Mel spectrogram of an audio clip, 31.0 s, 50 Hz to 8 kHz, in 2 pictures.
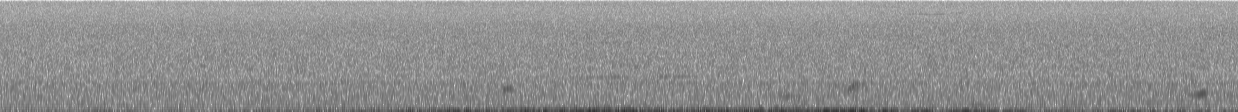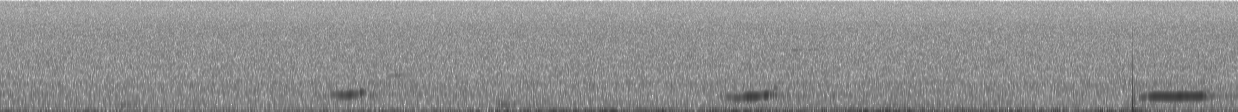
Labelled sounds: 11.5	11.8	humpback whale, 5.6 to 5.7 kHz

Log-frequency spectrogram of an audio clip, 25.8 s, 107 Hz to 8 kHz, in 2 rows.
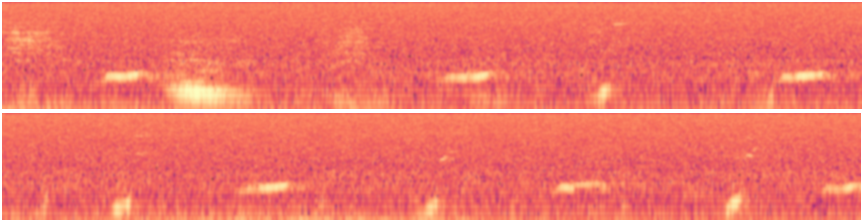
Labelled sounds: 0.0	0.5	humpback whale, 1.3 to 2.5 kHz
9.2	9.4	humpback whale, 3.1 to 3.5 kHz

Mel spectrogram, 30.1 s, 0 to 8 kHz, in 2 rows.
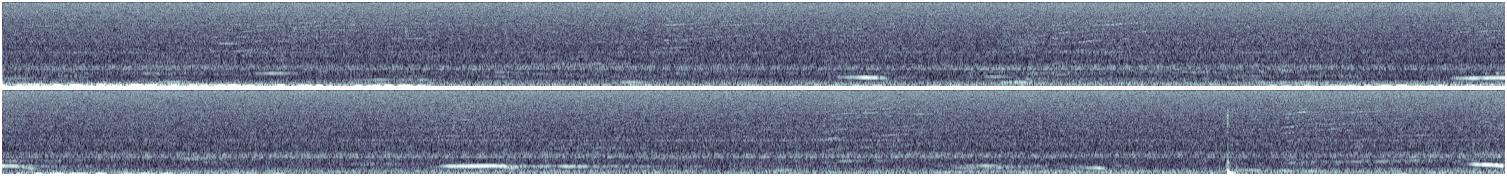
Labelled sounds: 2.3	2.6	humpback whale, 1.3 to 1.4 kHz
6.6	6.9	humpback whale, 3.3 to 3.5 kHz
10.8	11.3	humpback whale, 1.8 to 3.6 kHz
23.8	24.0	humpback whale, 1.4 to 1.6 kHz

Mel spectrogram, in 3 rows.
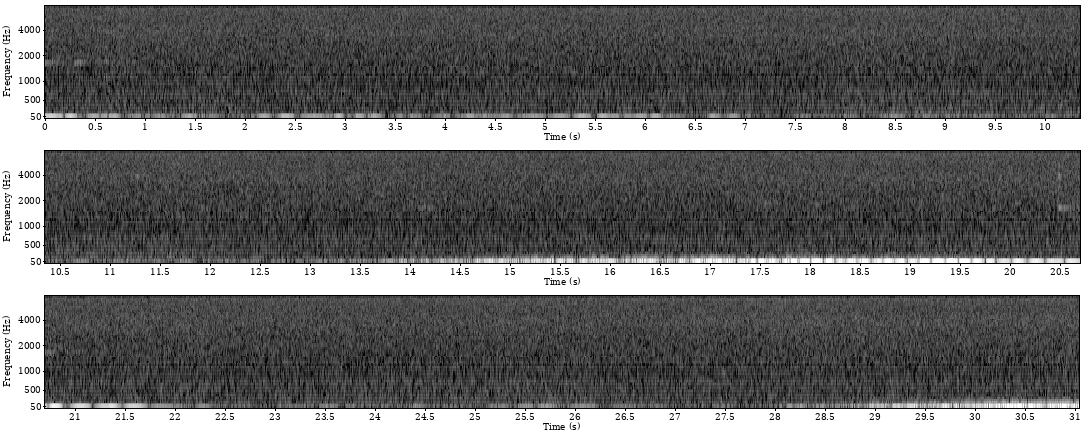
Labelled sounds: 20.5	20.8	fishing gear, 1.6 to 1.8 kHz

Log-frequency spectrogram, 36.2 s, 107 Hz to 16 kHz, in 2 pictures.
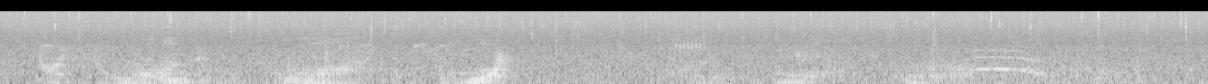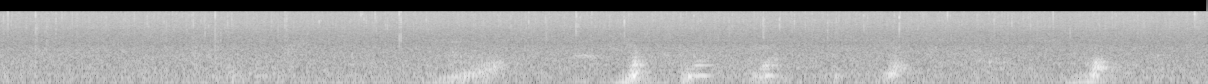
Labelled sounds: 10.2	10.5	humpback whale, 0.88 to 1.3 kHz

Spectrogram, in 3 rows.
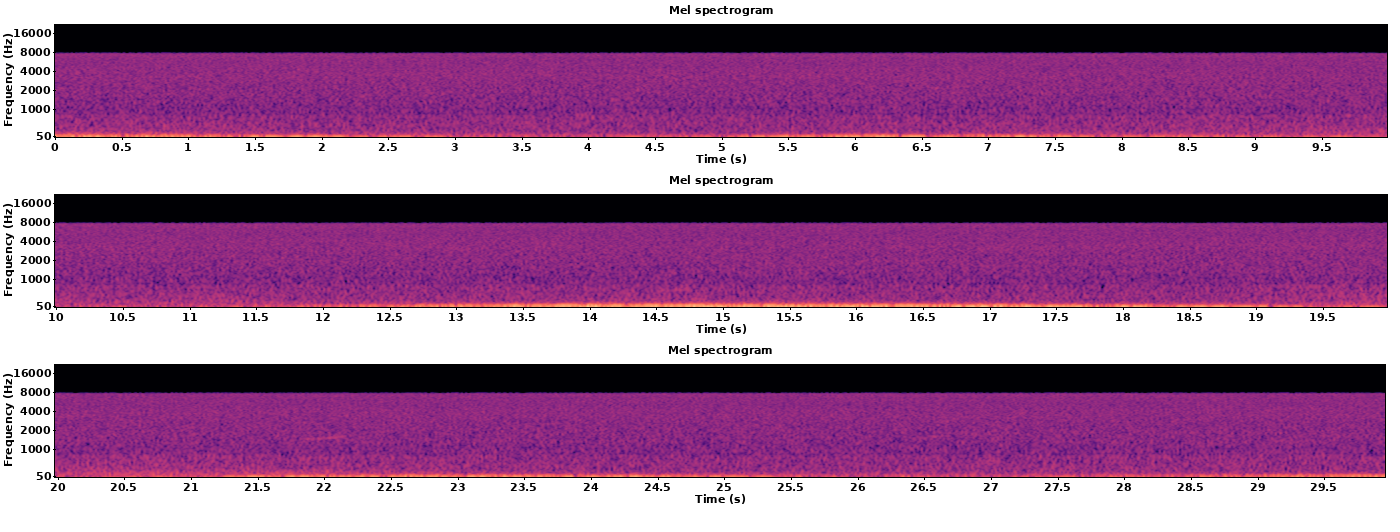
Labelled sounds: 21.8	22.2	humpback whale, 1.3 to 1.6 kHz

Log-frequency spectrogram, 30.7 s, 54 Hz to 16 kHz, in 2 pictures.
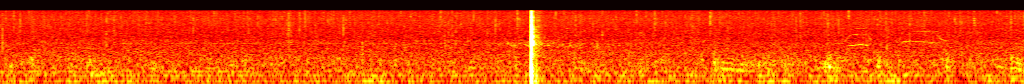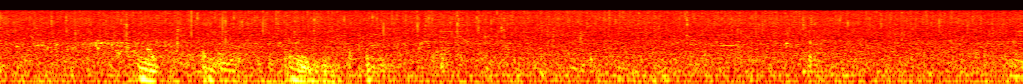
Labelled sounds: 12.8	14.0	killer whale, Bigg's (transient), 0.78 to 1.9 kHz
16.8	17.0	humpback whale, 0.78 to 1.1 kHz
26.1	26.4	killer whale, Bigg's (transient), 1.4 to 1.6 kHz

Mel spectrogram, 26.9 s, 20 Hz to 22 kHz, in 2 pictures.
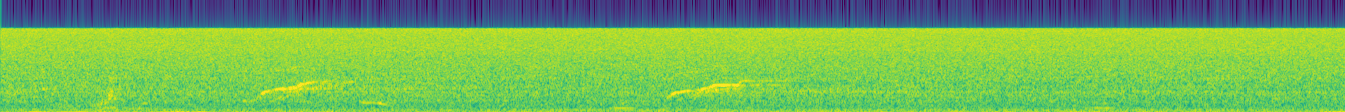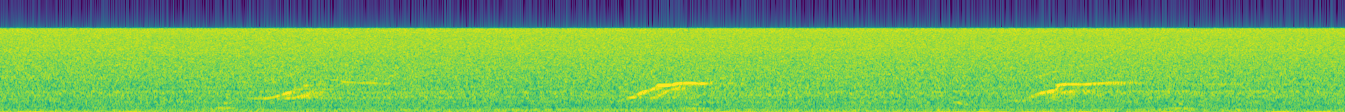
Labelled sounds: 2.6	3.2	humpback whale, 0.80 to 1.2 kHz
7.0	7.6	humpback whale, 0.80 to 1.2 kHz
16.8	17.2	humpback whale, 0.99 to 1.2 kHz
19.9	20.6	humpback whale, 0.80 to 1.2 kHz
23.9	24.8	humpback whale, 0.80 to 1.2 kHz

